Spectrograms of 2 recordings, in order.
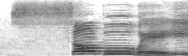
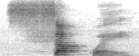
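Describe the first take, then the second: First: A vowel sound follows the b. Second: The lips just close on the b. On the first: The speaker calls it wrong. "서브웨이 이러시면 안 되죠" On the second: The speaker calls it right. "sub, sub, subway, subway, subway 이런 느낌이에요"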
